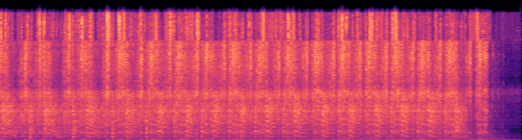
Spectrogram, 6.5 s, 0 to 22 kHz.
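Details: 1970 Mustang Mach 1, timing suspected off a tooth, little fuel added after running dry: steady cranking near three per second with a few stronger puffs as it almost catches, then stops; no start.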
